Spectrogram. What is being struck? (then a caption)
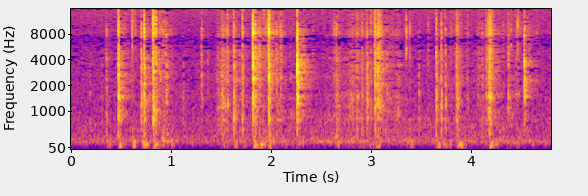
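Bar of soap shaved with a metal blade. A solid oval bar of dry green soap, held in one hand, is shaved and carved with a metal utility blade. Each scrape makes a short, crisp, bright shaving crackle with almost no low end. The strokes come in a quick, uneven series and die away instantly.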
